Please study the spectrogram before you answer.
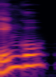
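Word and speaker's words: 言語: Este é Gengo, é assim que se pronuncia, é um padrão Atamadaka.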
